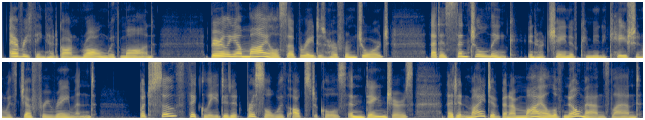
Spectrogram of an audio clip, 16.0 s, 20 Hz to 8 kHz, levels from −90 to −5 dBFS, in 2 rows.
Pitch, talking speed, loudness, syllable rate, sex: 200 Hz, 170 wpm, -19 LUFS, 4.9 syllables/s, female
